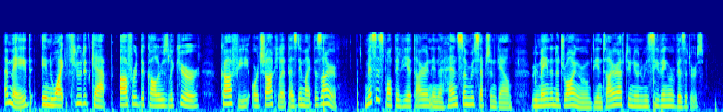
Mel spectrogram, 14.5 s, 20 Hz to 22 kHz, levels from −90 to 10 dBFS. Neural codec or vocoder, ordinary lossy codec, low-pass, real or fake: none; MP3, 64 kbps; 7.2 kHz; real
